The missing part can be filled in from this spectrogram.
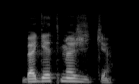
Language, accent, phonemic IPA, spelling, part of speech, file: French, France, /ba.ɡɛt ma.ʒik/, baguette magique, noun, LL-Q150 (fra)-baguette magique.wav
- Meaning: magic wand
